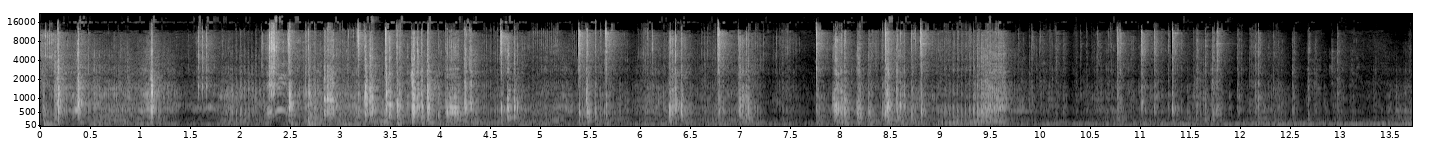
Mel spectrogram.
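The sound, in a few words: Beyblade spinning tops launched and battling in stadium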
